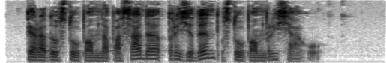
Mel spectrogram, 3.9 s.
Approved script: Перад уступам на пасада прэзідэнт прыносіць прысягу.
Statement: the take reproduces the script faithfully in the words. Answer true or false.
false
